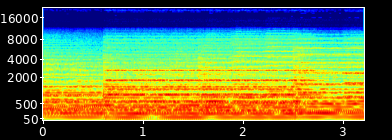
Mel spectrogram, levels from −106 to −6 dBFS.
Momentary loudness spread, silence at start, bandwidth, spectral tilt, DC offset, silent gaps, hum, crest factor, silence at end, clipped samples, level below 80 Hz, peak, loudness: 3 LU; 0 s; 10.5 kHz; -6 dB/octave; under 0.1%; none; none; 14 dB; 0 s; under 0.1%; -48 dBFS; 0 dBFS; -14 LUFS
